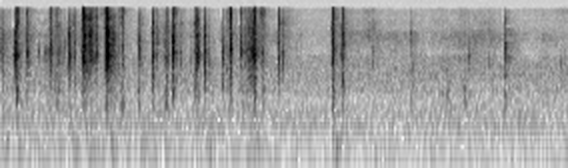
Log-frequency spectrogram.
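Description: Typing on a computer keyboard: a quick run of key clicks for about two seconds, a single click about half a second later, then only a few faint clicks.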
